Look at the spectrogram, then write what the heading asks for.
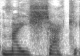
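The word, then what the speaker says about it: Majchrzak: Mais vous les avez vu, tu sais, le jeune garçon, là, ça a été autographié par le joueur Camille Maïchak. C'est comme ça qu'on prononce son nom, là.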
